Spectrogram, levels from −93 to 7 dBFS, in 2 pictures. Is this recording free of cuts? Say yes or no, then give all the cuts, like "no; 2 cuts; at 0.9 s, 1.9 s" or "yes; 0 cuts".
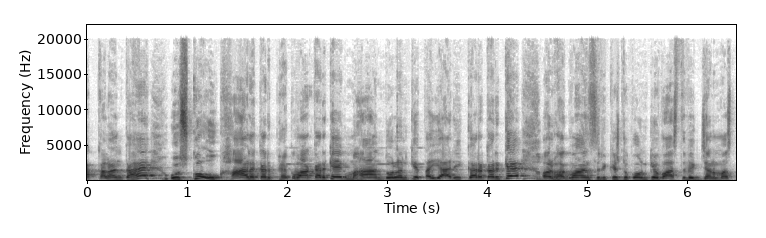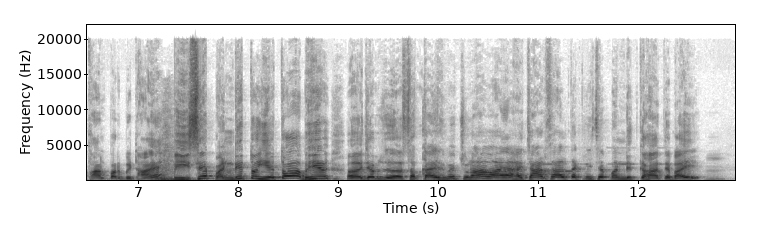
no; 1 cut; at 7.3 s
